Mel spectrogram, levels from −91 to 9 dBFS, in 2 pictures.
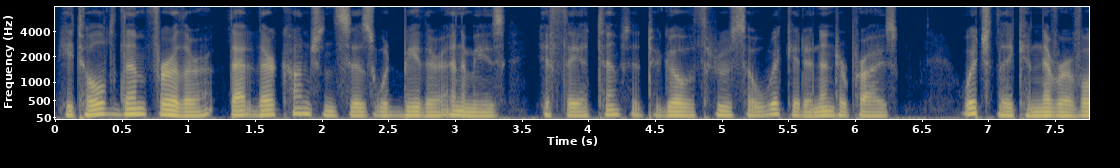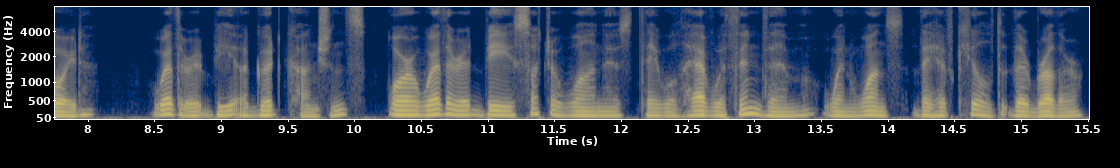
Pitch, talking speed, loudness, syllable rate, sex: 115 Hz, 200 wpm, -20 LUFS, 5.3 syllables/s, male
